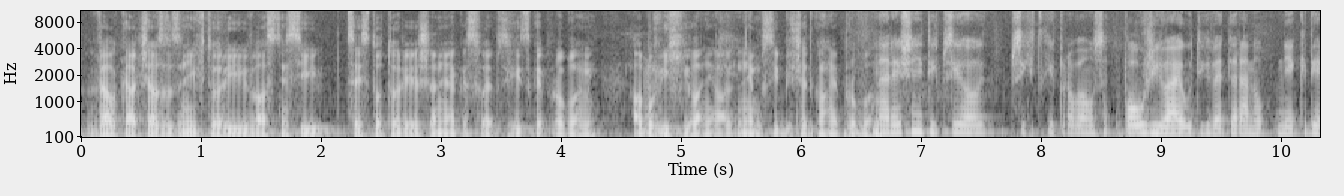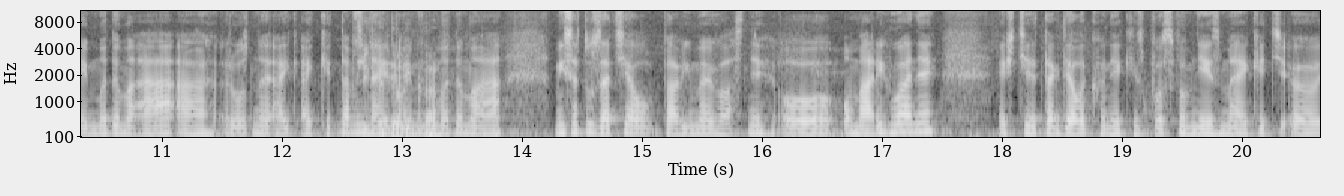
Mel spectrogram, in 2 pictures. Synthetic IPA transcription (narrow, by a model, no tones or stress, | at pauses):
ʋɛʎkaːt͡ʃazzɲixkt̪ɔɾiːʋlast̪ɲɛsit͡sɛst̪ɔt̪ɔɾɪɛʃɪaɲɛakɛːsʋɔjɛpsixit͡skɛːpɾɔblɛːmi | ʔalɛbɔʋixiːlaɲɪɛlɛ̰ɲɛmusiːbicfʃɛt̪kɔɦɲɛpɾɔblɛːnmnaɾɪɛʃɛɲɪɛt̪iːxpsiɔ | psixi̥t͡skiːxpɾɔblɛːmɔʊsapɔuʒiːʋaːjut̪iːɣʋɛt̪ɛɾaːnɔʊɲɪɛkɛd̪iajməd̪əməʔaːʔaɾʊɔznɛʔa̰jajkɛt̪amminaa̰jməd̪əməaː | misat̪uzacɪalbaʋiːmɛajʋlast̪ɲɛɔɔmaɾiɦʊaɲɛ | ɛʃcɛt̪aɡɟalɛkʰɔɲɛakimspʊɔsɔbɔmɲɪɛzmɛajkɛcː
